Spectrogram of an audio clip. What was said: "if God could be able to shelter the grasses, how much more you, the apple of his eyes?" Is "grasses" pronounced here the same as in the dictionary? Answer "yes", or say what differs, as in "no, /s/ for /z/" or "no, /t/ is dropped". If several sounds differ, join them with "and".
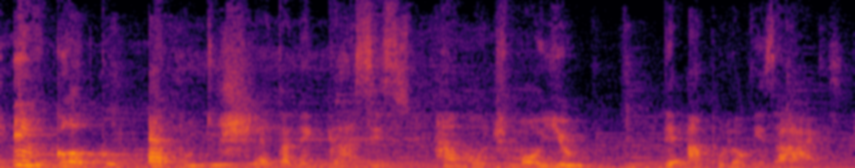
no, /ɹ/ is dropped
